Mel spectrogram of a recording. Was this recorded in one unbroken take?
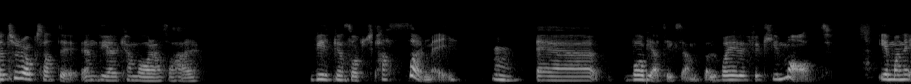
no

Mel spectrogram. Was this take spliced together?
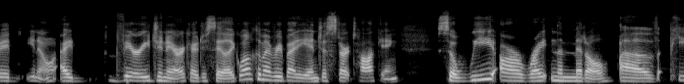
no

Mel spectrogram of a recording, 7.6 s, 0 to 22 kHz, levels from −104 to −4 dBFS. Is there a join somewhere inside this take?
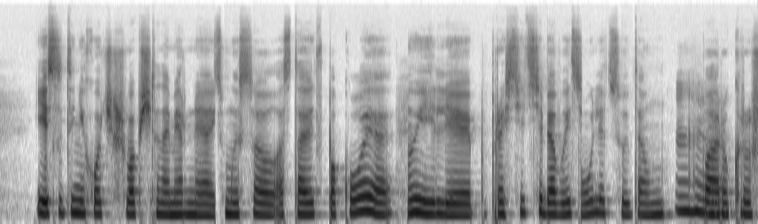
yes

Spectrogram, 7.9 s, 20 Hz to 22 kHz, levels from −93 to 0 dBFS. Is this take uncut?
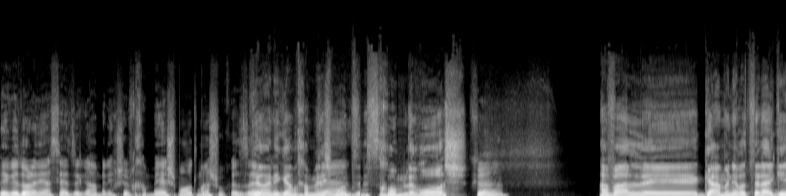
no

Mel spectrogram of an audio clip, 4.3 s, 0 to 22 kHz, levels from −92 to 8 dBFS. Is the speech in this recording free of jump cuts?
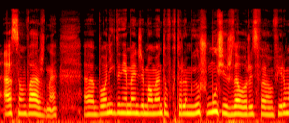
yes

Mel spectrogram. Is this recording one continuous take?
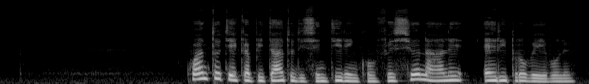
yes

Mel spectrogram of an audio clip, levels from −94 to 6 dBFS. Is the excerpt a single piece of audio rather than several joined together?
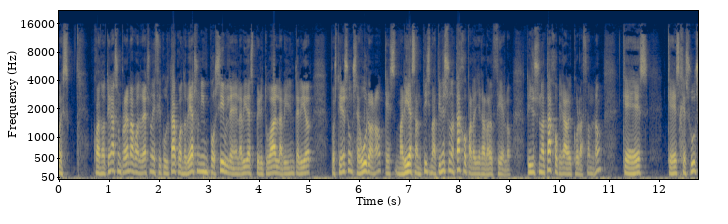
no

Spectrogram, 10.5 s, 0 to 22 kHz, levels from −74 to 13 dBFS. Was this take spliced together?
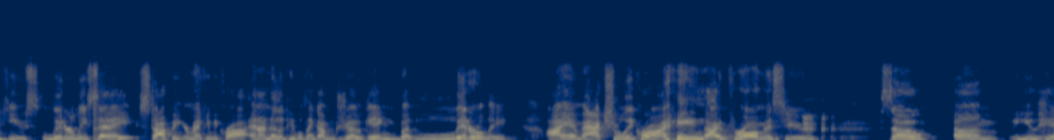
no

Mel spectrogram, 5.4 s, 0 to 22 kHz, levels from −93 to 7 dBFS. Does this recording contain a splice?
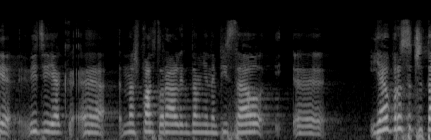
no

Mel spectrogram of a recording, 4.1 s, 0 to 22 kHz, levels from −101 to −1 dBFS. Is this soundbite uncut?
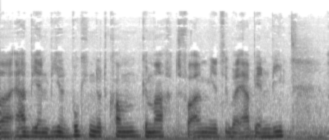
yes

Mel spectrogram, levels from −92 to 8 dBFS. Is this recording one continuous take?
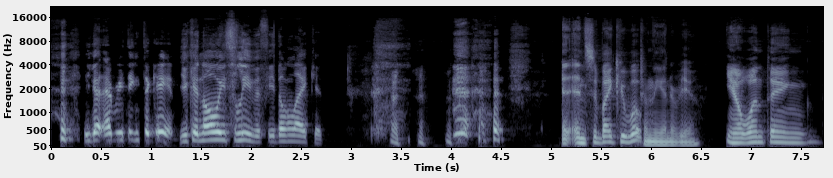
no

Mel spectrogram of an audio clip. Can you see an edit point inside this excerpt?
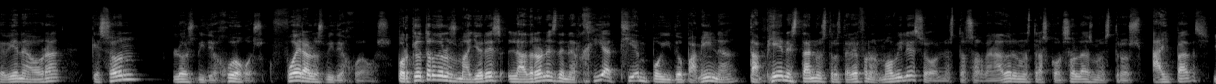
no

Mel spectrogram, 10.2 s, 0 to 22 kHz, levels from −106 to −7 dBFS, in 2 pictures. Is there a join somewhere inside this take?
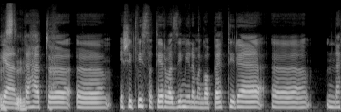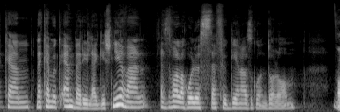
yes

